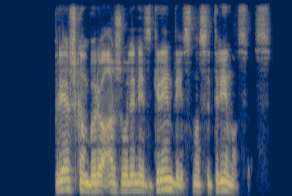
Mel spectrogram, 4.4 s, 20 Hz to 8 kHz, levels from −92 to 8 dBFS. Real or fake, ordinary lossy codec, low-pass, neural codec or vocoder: real; AAC, 48 kbps; 7.2 kHz; none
